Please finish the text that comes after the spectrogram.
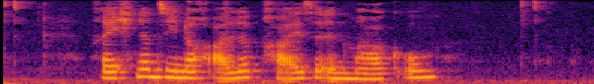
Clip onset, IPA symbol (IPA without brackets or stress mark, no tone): ʁ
